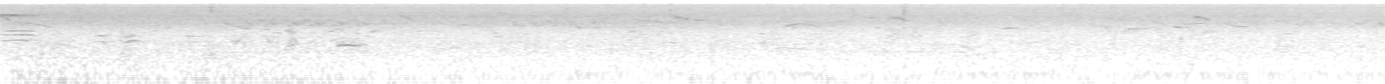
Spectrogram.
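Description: Faint countryside nature ambience: scattered short bird chirps over a steady soft background, busiest in the first three seconds, with one louder, lower call about two and a half seconds in.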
